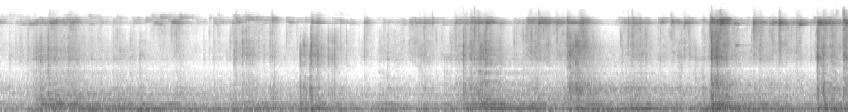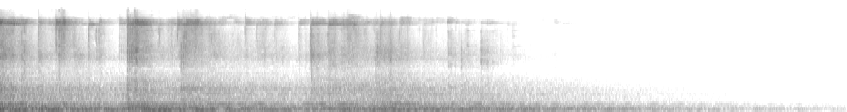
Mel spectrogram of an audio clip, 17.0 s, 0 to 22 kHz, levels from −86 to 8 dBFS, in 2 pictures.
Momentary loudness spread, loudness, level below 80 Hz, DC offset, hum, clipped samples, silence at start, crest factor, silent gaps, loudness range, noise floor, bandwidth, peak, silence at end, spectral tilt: 18 LU; -31 LUFS; -54 dBFS; under 0.1%; none; under 0.1%; 0 s; 24 dB; none; 15 LU; -74 dBFS; 16 kHz; -10 dBFS; 2.15 s; -3 dB/octave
